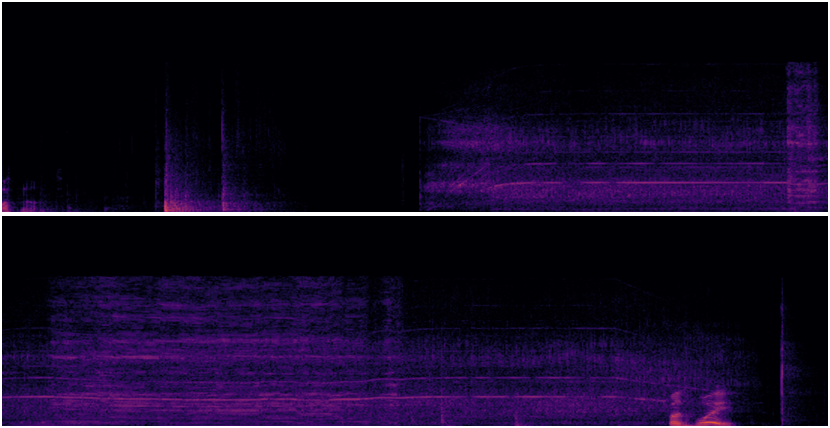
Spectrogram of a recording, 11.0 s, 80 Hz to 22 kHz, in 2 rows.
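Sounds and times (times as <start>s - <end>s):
cordless drill whining: 2.8s - 6.0s, 7.7s - 10.6s.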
